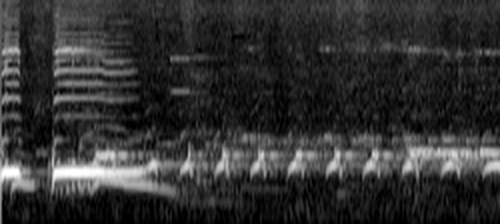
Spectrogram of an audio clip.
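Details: Singing Bangkok-type zebra dove on a lure track: a loud whistled note with a sliding coo, then a steady string of soft rounded coos repeated about every quarter second.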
